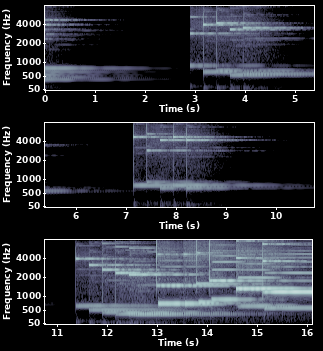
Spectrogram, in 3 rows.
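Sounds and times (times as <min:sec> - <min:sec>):
puzzled quirky classical underscore: 0:13.0 - 0:16.0.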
